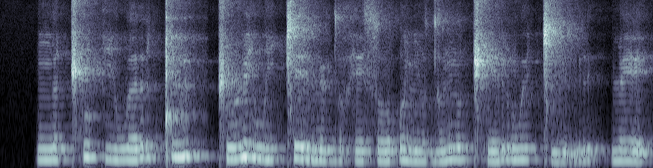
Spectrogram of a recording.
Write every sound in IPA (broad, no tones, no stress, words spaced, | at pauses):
ŋəǁʰu kiwərǃɨ | ǁuɳi wiǀer ɳɨd̪ʊheso ʔoɲodʊ n̪oǁʰer wɨǀɨr | ɳe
